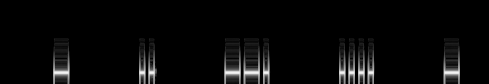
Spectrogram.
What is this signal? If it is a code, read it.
Morse code, heard as a keyed tone, about 25 wpm, spaced as for 10 wpm, 550 Hz. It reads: TIGHT
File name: podcast / News headlines-1x-25x10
